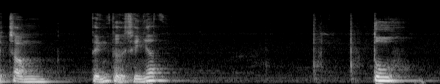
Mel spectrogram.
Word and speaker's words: tous: Thì chúng ta thấy tu phát âm giống nhau. Tu, T-O-I-T và T-O-I-S, O la même prononciation et se prononce tu.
